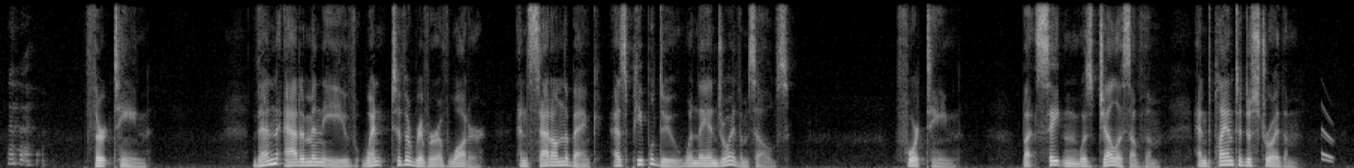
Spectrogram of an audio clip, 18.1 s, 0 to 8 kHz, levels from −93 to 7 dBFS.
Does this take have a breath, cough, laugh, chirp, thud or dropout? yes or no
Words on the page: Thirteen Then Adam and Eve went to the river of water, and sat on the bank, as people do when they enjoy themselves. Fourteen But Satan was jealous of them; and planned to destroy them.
yes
